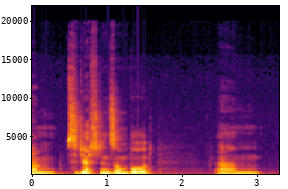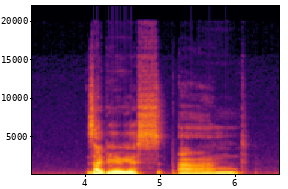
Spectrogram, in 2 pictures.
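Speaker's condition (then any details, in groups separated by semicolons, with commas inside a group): No condition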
